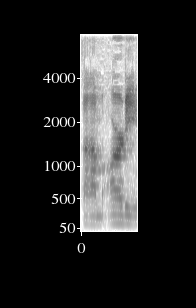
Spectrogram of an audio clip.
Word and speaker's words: Aarde: It's Aarde. It's spelled A-A-R-D-E, but it's actually.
